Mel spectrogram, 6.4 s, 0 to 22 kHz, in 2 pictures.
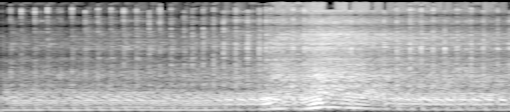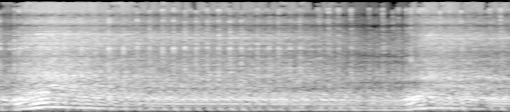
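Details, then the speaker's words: Craftsman 36cc two-stroke chainsaw (Husqvarna-made): crisp rasp revs cleanly up and down three times, returning to a steady idle each time; runs real good, healthy. "Throttle depression lever and throttle. And it does run real good."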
